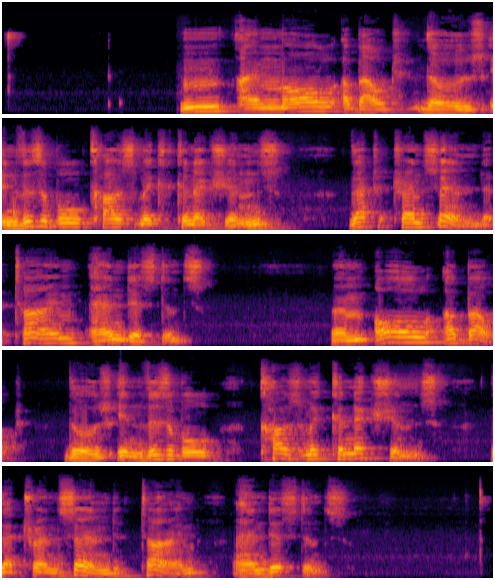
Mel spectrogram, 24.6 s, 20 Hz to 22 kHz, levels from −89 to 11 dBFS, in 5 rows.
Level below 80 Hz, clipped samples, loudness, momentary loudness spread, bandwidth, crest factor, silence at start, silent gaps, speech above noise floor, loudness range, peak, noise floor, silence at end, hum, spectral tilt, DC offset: -56 dBFS; under 0.1%; -13 LUFS; 9 LU; 14 kHz; 14 dB; 0.05 s; none; 59 dB; 3 LU; 0 dBFS; -71 dBFS; 0.1 s; none; -4 dB/octave; under 0.1%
